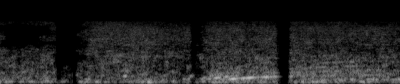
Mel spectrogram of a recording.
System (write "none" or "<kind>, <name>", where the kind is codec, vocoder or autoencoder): none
